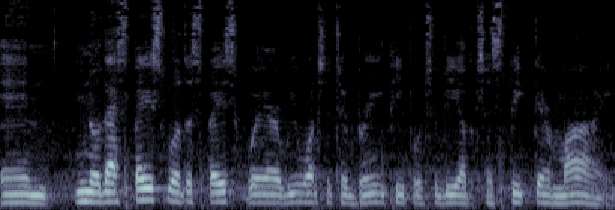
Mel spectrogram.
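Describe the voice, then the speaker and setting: An unremarkable speaking voice with an American accent, at a moderate pace with fairly even intonation. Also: man, medium pitch for a man. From US Midwest, North Minneapolis. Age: 20s. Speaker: seminary graduate, community organizer. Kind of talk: talk in an online community event. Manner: casual, with many fillers.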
